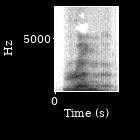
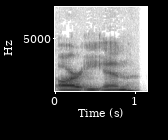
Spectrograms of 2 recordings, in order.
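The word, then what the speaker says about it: 人: an English art but I've also heard people pronounce it more like a J sound like Jen so that one's the tough and Robert Downey jr.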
